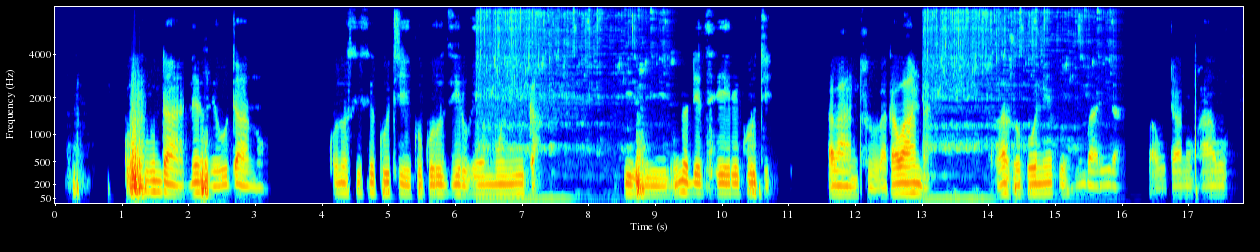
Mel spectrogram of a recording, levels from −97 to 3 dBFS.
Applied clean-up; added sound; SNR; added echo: classical method log-MMSE.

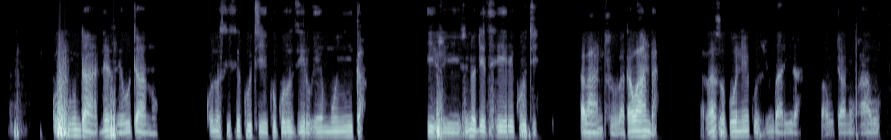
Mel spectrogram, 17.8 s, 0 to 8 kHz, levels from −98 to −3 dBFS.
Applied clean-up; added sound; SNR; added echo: none; none; none; none.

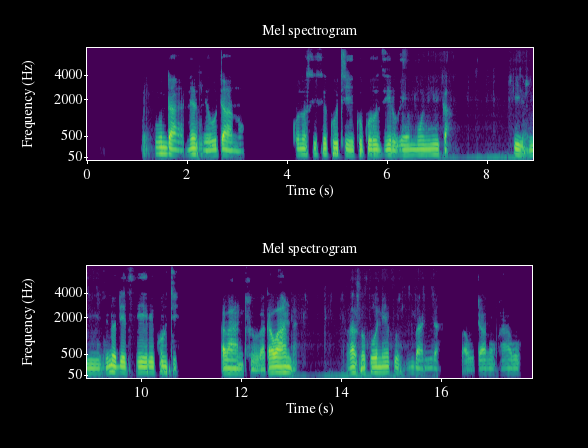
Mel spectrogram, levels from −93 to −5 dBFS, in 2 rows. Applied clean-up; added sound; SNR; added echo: neural mask model DeepFilterNet 3.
